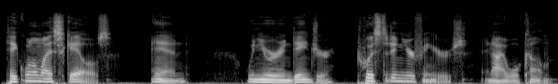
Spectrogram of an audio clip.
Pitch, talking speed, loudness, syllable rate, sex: 105 Hz, 215 wpm, -19 LUFS, 5.8 syllables/s, male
